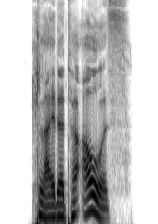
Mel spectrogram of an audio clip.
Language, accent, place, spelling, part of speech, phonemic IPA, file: German, Germany, Berlin, kleidete aus, verb, /ˌklaɪ̯dətə ˈaʊ̯s/, De-kleidete aus.ogg
- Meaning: inflection of auskleiden: 1. first/third-person singular preterite 2. first/third-person singular subjunctive II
